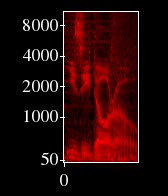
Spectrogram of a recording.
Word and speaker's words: Isidro: For example, I call this kid Isidro, but the official dub they call him Isidoro, which is oddly literal.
